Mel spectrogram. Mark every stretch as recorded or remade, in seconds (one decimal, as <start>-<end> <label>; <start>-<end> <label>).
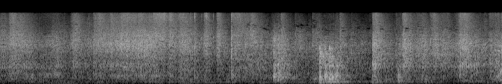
0.0-3.0 recorded; 3.0-5.0 remade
